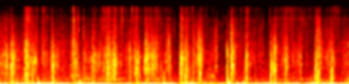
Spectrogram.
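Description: Running footsteps crunching on a gravel and rock trail, about three to four quick steps a second.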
